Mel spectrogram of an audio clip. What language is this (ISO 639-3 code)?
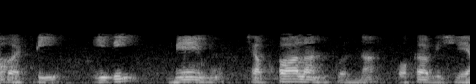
tel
